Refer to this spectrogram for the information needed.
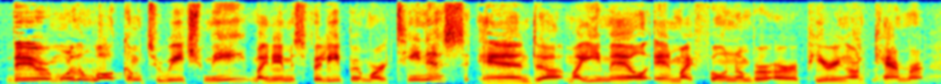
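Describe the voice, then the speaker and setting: A man in his thirties from Mexico, a pastor with Spanish as his first language, explaining things in a measured way with many fillers during a TV studio interview. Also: fairly high pitch, fairly bright tone, slight background noise. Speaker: pastor, guest.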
